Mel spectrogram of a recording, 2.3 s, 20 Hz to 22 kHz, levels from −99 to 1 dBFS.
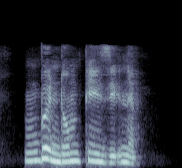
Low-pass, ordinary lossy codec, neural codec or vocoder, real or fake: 7.2 kHz; AAC, 32 kbps; codec, 24 kHz, 0.9 kbps, WavTokenizer, medium speech release version 2; fake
